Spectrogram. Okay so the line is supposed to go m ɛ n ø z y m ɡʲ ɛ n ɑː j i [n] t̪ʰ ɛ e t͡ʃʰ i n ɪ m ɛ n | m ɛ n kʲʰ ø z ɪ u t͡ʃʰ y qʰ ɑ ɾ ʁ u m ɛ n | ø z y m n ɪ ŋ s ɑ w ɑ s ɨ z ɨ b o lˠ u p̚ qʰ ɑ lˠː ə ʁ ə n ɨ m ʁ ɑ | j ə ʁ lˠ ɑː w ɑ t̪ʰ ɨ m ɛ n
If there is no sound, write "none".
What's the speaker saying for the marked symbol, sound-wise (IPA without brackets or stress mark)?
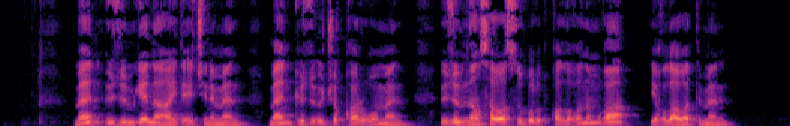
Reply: none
